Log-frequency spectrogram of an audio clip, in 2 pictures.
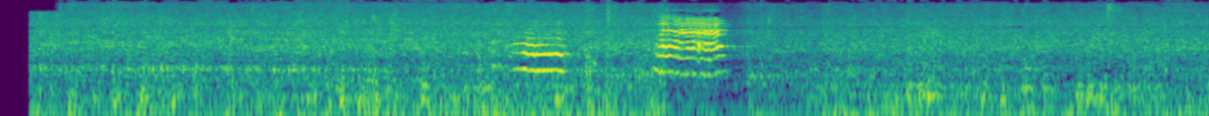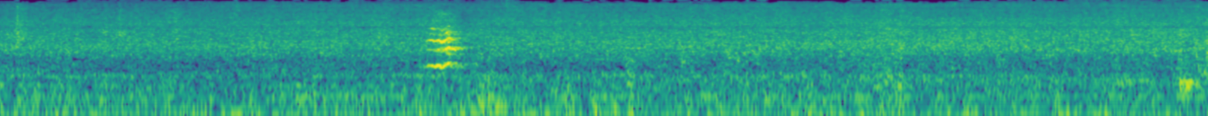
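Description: Otter giving three short, high chirping calls over a steady hiss of water: one about three and a half seconds in, a louder wavering trill just after it, and a last one near the eleven-second mark.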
